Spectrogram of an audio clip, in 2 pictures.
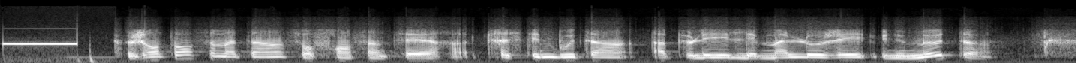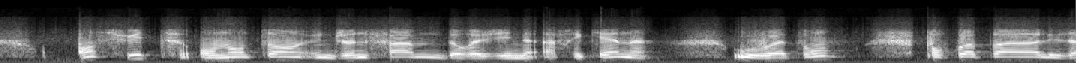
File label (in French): repondeur; Christine Boutin et sa meute de mal loges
